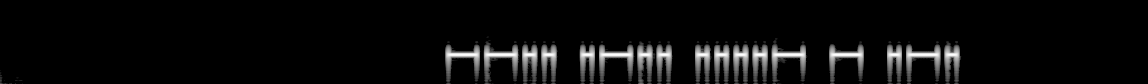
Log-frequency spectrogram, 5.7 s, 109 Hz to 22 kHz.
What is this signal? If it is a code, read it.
Morse code, heard as a keyed tone, about 25 wpm, 700 Hz. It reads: ZL4TR
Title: DXCC-100 Call Signs - 5 Characters - Repeated 2x - 25wpm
